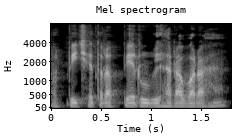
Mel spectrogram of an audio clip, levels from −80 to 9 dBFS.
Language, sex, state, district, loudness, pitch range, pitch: Hindi, male, Jharkhand, Ranchi, -18 LUFS, 105-110 Hz, 105 Hz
